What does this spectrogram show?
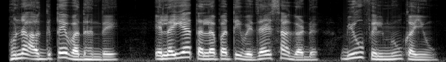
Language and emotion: Sindhi, neutral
